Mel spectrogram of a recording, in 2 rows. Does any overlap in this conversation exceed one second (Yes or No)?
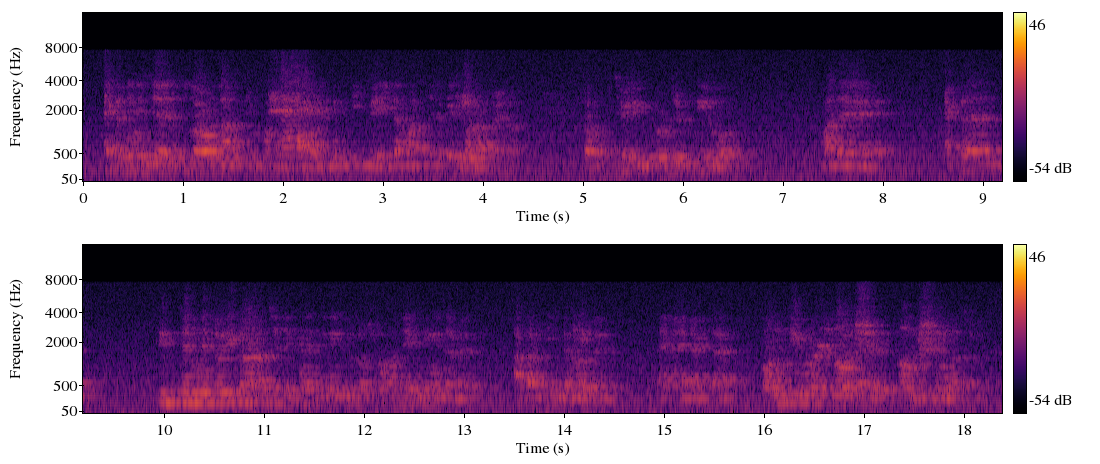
No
